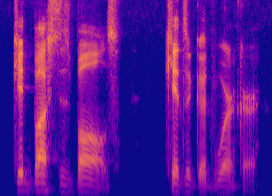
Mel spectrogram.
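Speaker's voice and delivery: plain reading voice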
